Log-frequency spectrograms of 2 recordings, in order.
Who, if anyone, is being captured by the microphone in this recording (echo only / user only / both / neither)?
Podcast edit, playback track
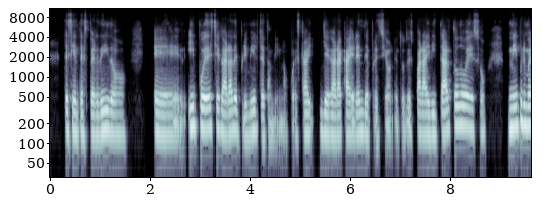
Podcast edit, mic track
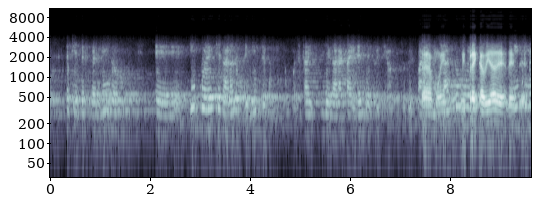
both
